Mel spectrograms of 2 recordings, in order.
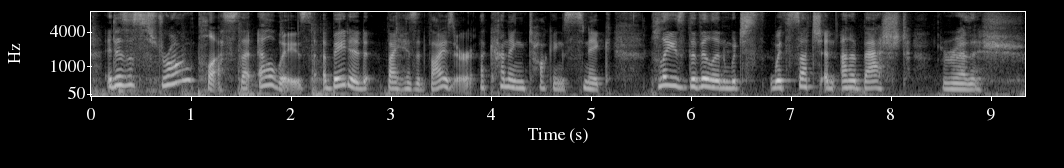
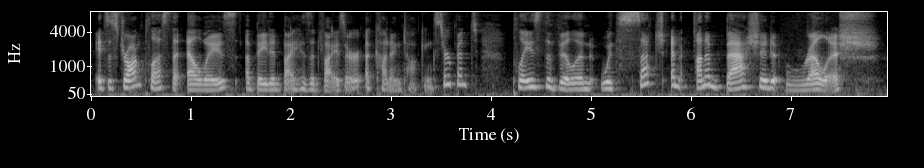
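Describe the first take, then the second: First: It is read in a put-on fancy voice. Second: It is read in her plain everyday voice.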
